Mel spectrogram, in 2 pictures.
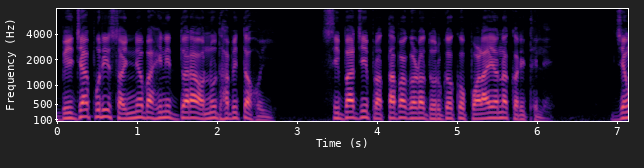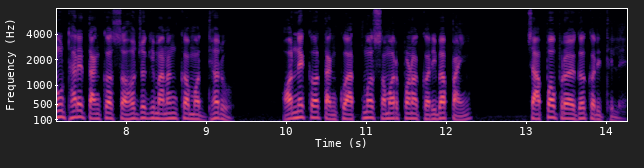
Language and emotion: Odia, neutral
